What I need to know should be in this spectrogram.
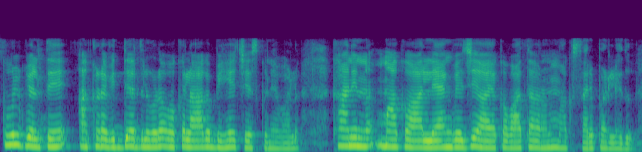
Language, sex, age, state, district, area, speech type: Telugu, female, 60+, Andhra Pradesh, Sri Balaji, urban, spontaneous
